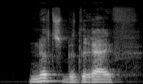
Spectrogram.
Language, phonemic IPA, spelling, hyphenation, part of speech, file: Dutch, /ˈnʏts.bəˌdrɛi̯f/, nutsbedrijf, nuts‧be‧drijf, noun, Nl-nutsbedrijf.ogg
- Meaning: utility company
